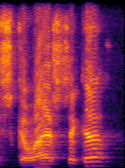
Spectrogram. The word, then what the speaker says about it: Scholastica: Today is the feast of Saint Scholastica.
